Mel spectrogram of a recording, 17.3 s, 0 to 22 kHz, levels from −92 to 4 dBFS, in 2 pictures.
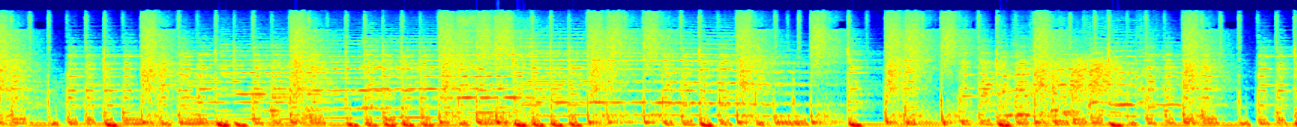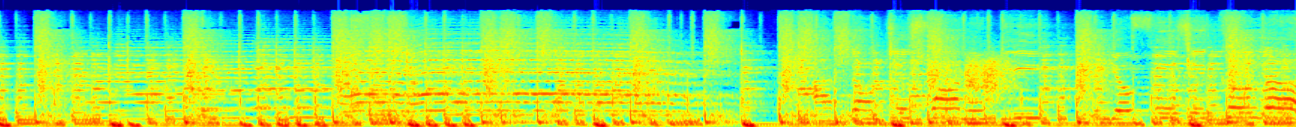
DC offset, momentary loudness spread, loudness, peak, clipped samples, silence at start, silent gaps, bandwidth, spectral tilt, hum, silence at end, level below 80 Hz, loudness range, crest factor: under 0.1%; 4 LU; -12 LUFS; 0 dBFS; under 0.1%; 0 s; none; 16.5 kHz; -4 dB/octave; none; 0 s; -18 dBFS; 2 LU; 12 dB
